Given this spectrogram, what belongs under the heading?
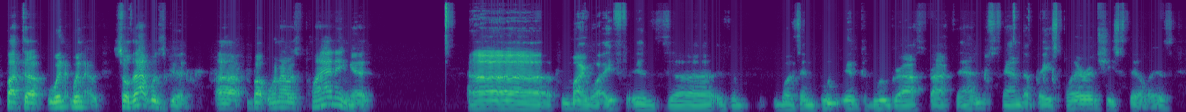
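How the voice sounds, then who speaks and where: In poor-quality audio, a man with a fairly low voice speaks at a measured pace as an interview guest. He's a blues musician spinning personal anecdotes in a lively way, performing bits of dialogue and tagging lines with "right?".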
